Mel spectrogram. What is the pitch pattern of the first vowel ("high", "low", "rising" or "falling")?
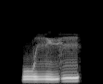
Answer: low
